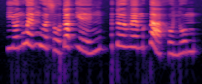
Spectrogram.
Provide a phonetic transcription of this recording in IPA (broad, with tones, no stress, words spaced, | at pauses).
jəː˧˥nwɛ˧˥ ŋu˧ə̯so˨˩˦ɗa˦˥t̚ je˨˩˦ŋ | ɗəː˧vɛ˧ mə˦˥k̚laː˨˩˨ ho˨˩ɲo˧m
